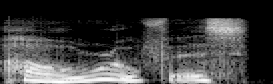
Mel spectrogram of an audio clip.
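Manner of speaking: high, slow drawn-out wail. A narrator's reading. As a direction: wail his name. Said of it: "Leona wailed".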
